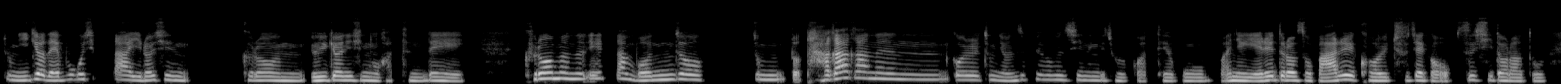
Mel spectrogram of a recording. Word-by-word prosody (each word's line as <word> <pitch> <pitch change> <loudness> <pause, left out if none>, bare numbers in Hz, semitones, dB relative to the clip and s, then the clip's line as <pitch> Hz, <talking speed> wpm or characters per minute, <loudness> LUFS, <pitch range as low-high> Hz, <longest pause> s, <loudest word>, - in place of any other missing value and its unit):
좀 200 -4 -2
이겨내보고 205 +2 +2
싶다.' 215 -2 -5
이러신 190 0 -1 0.5
그런 180 -2 0
의견이신 185 +1 +3
거 170 - +1
같은데 170 -2 -2 0.6
그러면은 265 0 +4
일단 265 -4 -3
먼저 215 +4 +2 0.5
좀 220 -1 -1
더 - - -2
다가가는 250 -4 +1
걸 205 -1 -1
좀 205 -2 -5
연습해 210 +7 -5
보시는 205 -2 -4
게 190 - -5
좋을 175 -2 -6
거 - - -10
같아요. 160 -1 -7
뭐 160 -1 -3
만약에 170 +2 +3
예를 175 +5 +4
들어서 185 -4 +3
말을 185 +6 +4
걸 170 -2 +1
주제가 180 0 -1
없으시더라도 170 -4 -3
190 Hz, 275 characters per minute, -24 LUFS, 175-220 Hz, 0.6 s, 그러면은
